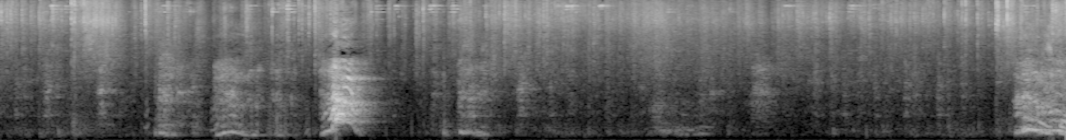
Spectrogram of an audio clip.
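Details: Two dogs, Binks and Shorts, wrestling in play; short harmonic barks and yelps come in bursts, one loud sharp bark near the middle, with scuffling and a person talking in between.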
